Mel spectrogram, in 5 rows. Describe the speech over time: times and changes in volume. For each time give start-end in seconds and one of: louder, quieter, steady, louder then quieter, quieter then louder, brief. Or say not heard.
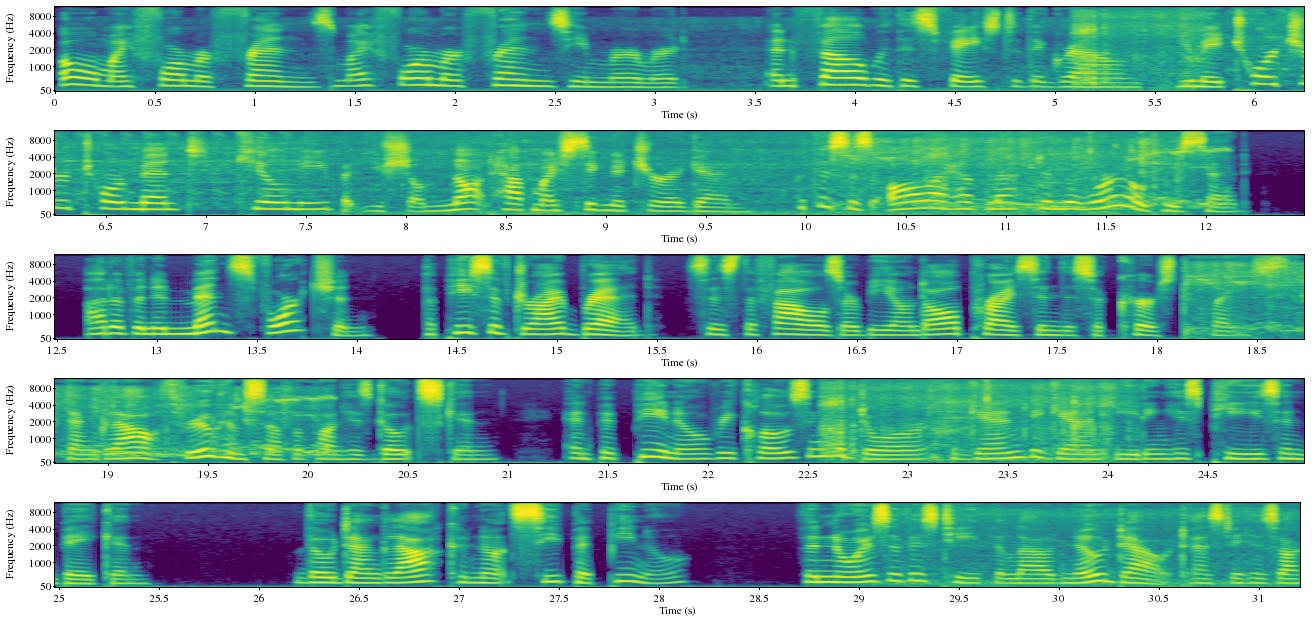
0.0-31.1 steady.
